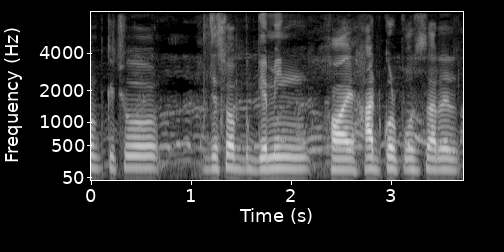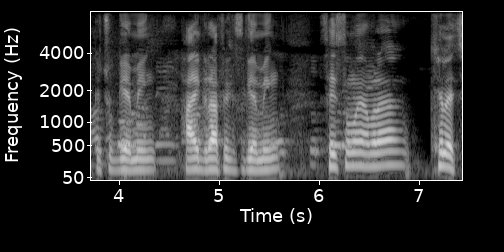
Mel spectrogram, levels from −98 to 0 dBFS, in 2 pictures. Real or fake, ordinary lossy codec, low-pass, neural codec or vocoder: real; none; none; none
